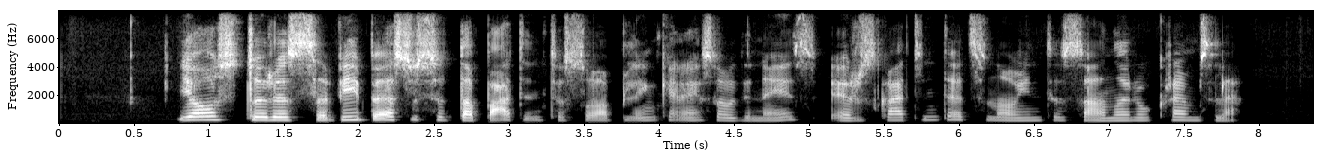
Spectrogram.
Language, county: Lithuanian, Marijampolė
